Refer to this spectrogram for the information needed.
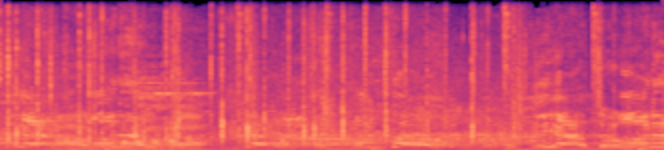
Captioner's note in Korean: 기립박수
